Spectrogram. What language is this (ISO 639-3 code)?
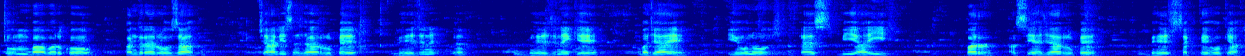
urd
